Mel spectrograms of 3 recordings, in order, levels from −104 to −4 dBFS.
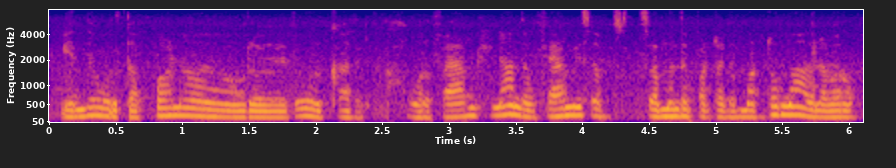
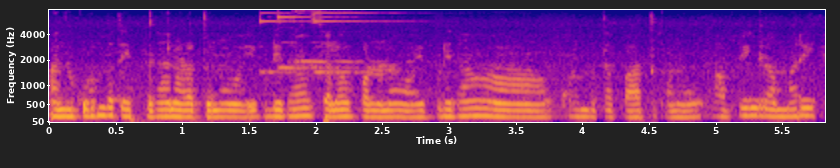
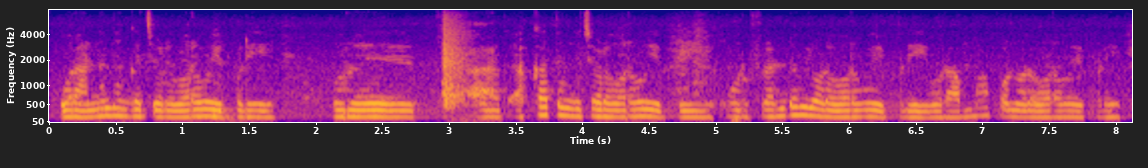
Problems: constant background noise, low volume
